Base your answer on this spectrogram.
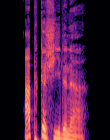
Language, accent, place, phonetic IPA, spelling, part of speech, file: German, Germany, Berlin, [ˈapɡəˌʃiːdənɐ], abgeschiedener, adjective, De-abgeschiedener.ogg
- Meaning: inflection of abgeschieden: 1. strong/mixed nominative masculine singular 2. strong genitive/dative feminine singular 3. strong genitive plural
